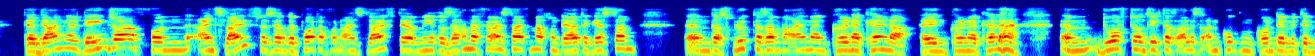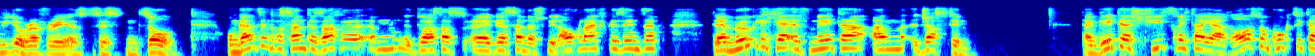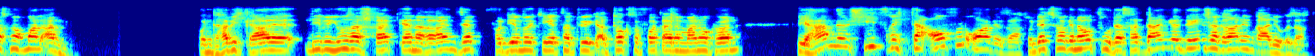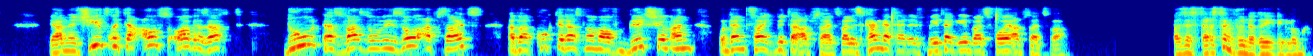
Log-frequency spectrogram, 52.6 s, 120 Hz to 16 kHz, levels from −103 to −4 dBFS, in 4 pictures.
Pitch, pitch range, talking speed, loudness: 220 Hz, 200-265 Hz, 195 wpm, -23 LUFS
